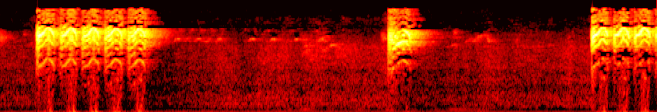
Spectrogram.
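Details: Crimson sunbird (sogon) recording used to prompt caged birds to answer and quiver their wings: a rapid run of sharp, high, wavering notes, then a lone piercing chip and another fast high burst.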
